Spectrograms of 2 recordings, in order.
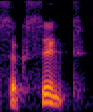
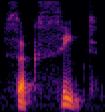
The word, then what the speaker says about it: succinct: Listen to the word, succinct. It's not succinct, it's succinct. It's the E sound.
